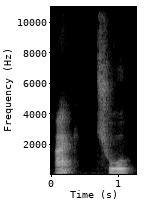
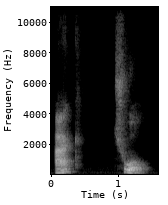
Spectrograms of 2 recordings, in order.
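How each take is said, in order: First: "actual" split in three beats, ac-tu-al; three syllables. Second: "Actual" split in two beats, ac-tual; two syllables. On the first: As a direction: say "actual" as AK, CHOO, ul. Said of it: "In Longman and Cambridge Dictionary". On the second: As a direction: say "Actual" as AK, pause, chwul. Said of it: "In Oxford Dictionary". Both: Shown as a demonstration.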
